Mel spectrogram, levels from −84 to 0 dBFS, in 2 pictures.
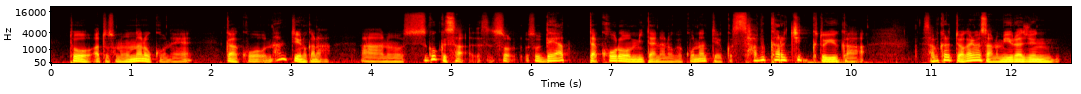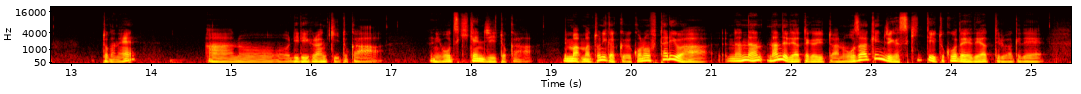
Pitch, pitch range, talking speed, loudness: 105 Hz, 90-125 Hz, 335 characters per minute, -22 LUFS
